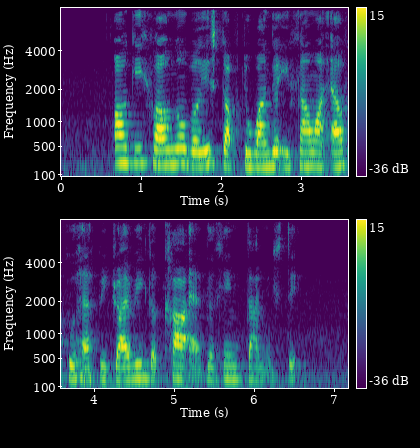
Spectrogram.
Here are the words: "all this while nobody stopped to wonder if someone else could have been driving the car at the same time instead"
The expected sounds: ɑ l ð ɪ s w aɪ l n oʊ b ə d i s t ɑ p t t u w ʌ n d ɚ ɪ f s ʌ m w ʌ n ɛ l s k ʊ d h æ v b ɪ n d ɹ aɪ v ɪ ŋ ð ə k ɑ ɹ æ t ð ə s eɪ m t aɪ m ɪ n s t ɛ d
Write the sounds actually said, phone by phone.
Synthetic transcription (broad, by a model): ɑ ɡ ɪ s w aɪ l n oʊ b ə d i s t ɑ p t t u w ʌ n d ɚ ɪ f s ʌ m w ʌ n ɛ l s k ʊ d h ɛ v b ɪ n d ɹ aɪ v ɪ ŋ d ə k ɑ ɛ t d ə s eɪ m t aɪ m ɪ s t ɛ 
